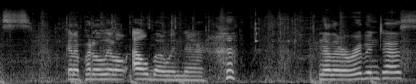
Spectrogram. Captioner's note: chuckling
